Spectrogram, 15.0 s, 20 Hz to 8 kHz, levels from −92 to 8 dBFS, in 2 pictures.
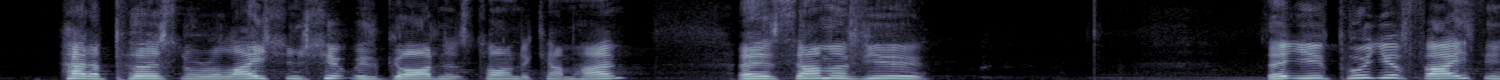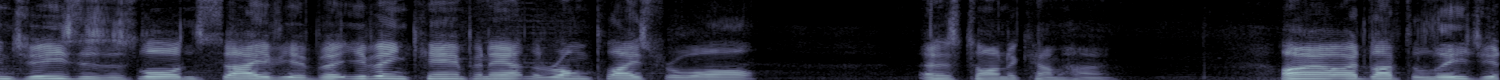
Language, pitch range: English, 165-195 Hz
